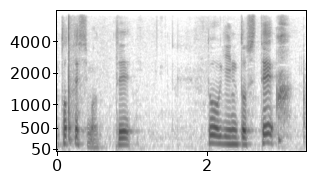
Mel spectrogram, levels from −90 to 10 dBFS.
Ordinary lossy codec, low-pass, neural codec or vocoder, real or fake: none; 7.2 kHz; none; real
